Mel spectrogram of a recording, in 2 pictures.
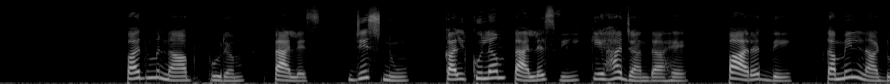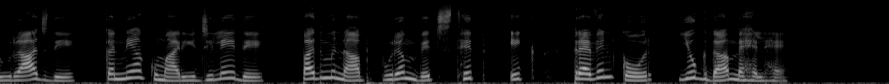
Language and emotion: Punjabi, neutral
